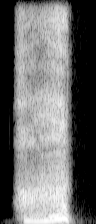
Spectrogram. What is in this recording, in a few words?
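Vox Casting, Japanese; Lucias; kingsraid; jp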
